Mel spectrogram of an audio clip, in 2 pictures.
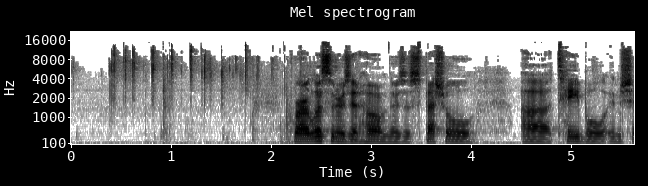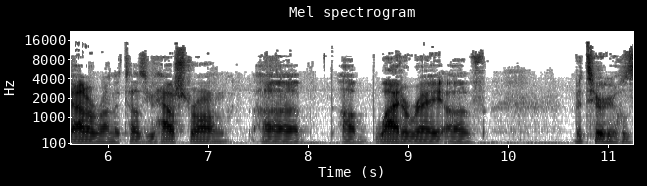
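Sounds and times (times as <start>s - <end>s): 
dice rattling and clattering across a tabletop in a tabletop game: 0.0s - 2.5s
speech: 2.2s - 9.8s, 10.7s - 11.2s.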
